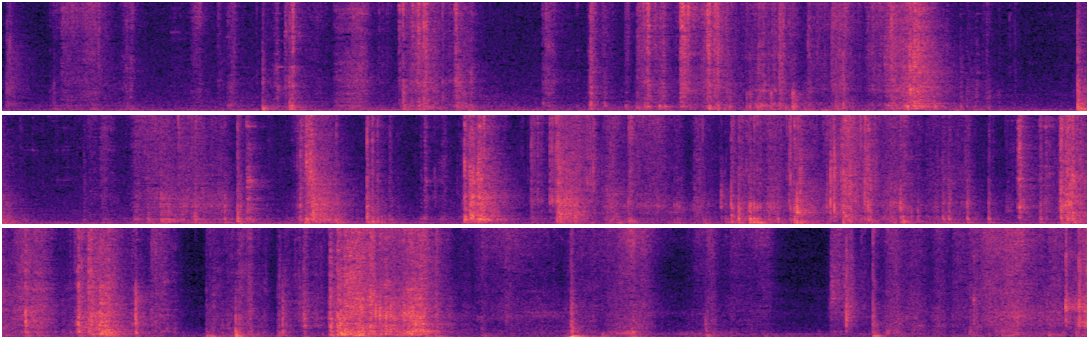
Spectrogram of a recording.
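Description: A blade slitting packing tape on a cardboard shipping box, with irregular scraping, clicking and tearing of tape and cardboard as the flaps are worked open. There is a longer, louder rasp about twelve seconds in.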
